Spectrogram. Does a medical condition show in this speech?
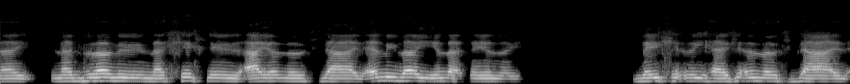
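Yes: Moebius syndrome; no speech until age 4, speech therapy, excess saliva.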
